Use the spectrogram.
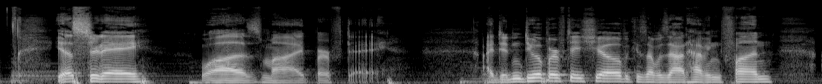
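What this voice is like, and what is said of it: Congested, strained voice. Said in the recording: “My voice is under construction right now. ... The weather, the allergies, the congestion.”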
